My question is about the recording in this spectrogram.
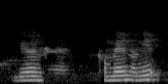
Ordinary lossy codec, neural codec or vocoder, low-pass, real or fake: Opus, 32 kbps; none; 5.4 kHz; real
